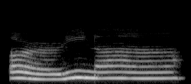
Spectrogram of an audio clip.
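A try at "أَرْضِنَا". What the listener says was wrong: Ardina. Remember to read the dod here as well. You can read it zui or you could read it dui. Ardina.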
